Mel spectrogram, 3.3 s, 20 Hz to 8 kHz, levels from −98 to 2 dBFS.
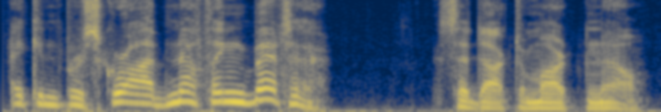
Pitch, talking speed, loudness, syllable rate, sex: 140 Hz, 145 wpm, -16 LUFS, 5.2 syllables/s, male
